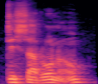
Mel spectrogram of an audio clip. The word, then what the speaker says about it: Disaronno: to say it properly you have to say it properly if you're not saying it like this di sarono you've got to have the hand movement hand movement is key you say it without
